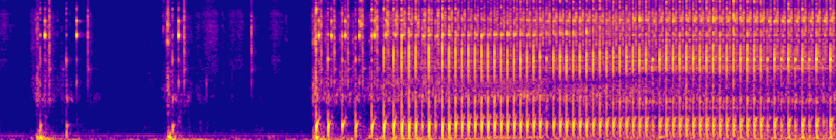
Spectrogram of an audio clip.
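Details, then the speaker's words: Small engine used to drive the showman's engine generator, started by throttle instead of the drill attachment. A few flicks, then it fires quicker than expected into a fast, even popping beat, left to warm up; healthy running. "started up a lot quicker than i figured it would it's a great thing let that sit there and warm up a little bit"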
